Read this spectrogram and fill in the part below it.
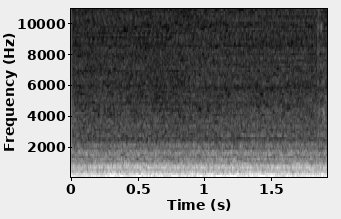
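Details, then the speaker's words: Old truck camper propane furnace after fix (previously blew only lukewarm air), just ignited with possible air in line; steady even low roar of burner and blower, no pulsing or rattles, flame going, air warming: normal operation. "I hear it ignite you can hear the flame going it's already feeling a little warmer than"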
